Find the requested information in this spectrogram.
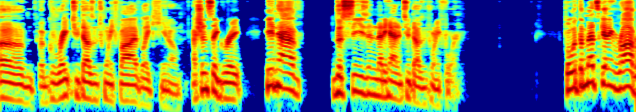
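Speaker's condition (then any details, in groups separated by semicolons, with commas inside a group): No condition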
